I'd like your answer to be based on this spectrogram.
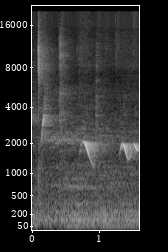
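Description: A pet parrot gives close, clear chirps and whistled tweets, a short burst at the start and then two rising-falling calls, heard alone without talk.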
